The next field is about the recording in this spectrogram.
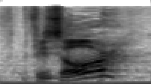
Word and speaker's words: Wieczor: and they found it when their last name was pronounced Wieczor, which I meant is pronounced Vizor. – Vizor. I kind of like that. – It's Polish.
